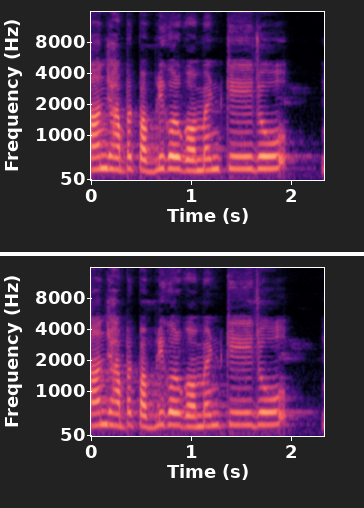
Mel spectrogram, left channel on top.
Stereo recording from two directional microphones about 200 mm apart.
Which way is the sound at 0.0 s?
25° left (ahead or behind).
